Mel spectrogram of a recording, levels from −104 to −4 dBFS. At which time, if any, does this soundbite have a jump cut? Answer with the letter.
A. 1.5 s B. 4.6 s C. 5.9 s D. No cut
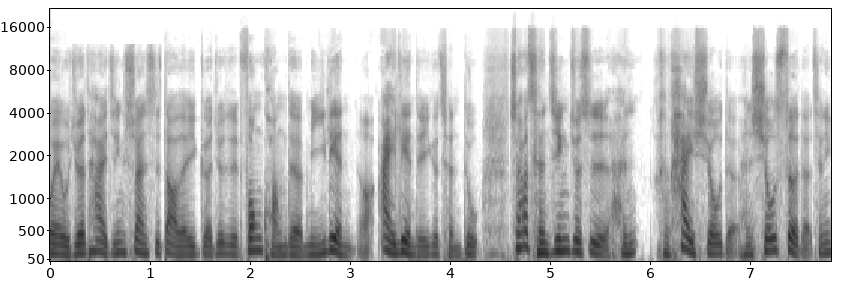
C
